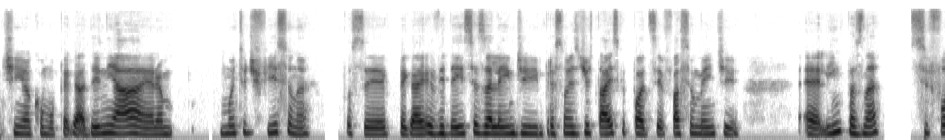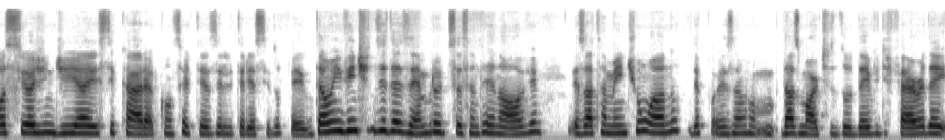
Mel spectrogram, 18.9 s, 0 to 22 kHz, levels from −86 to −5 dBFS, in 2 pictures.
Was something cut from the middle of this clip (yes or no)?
no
